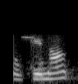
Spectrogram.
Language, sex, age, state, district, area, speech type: Tamil, male, 45-60, Tamil Nadu, Nagapattinam, rural, conversation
